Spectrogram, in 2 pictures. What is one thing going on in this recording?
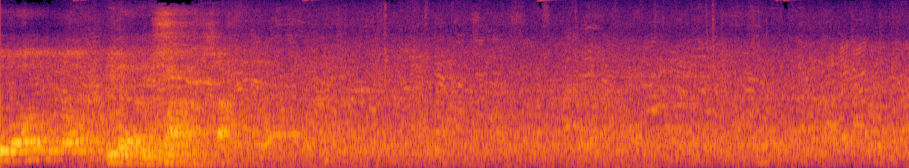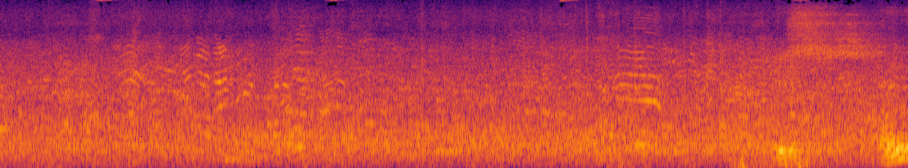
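A large outdoor crowd murmurs and chatters steadily.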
